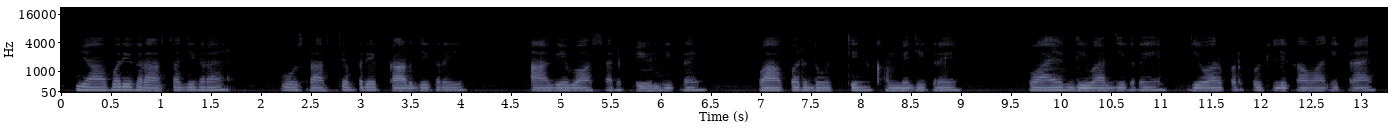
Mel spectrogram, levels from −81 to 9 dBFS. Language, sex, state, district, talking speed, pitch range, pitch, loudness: Hindi, male, Bihar, Begusarai, 200 wpm, 115-125 Hz, 120 Hz, -40 LUFS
